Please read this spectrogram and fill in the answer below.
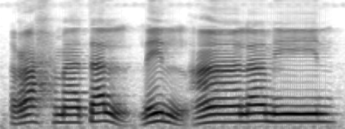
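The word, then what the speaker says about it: رحمة للعالمين: saja tapi tidak didengungkan Oleh sebab itu kalau kita membacanya begini salah wa malam Nah itu salah wa malam ada dengungnya salah rohmatal salah ada dengungnya bacanya harus Hai dimasukkan dalam arti non dan kolam ini itu lebur menjadi satu huruf tapi tanpa didengungkan malam wammalam rahmatal lil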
